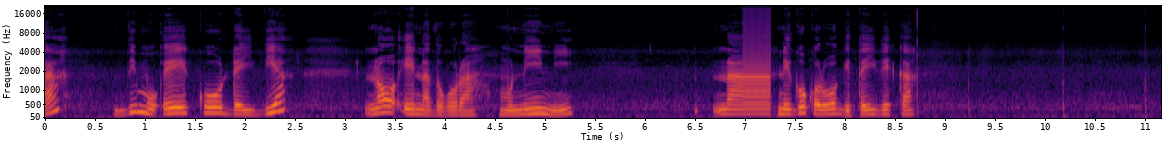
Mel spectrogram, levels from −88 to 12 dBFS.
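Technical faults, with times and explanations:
6.98–7.25 s, system hang loop: The speech abruptly gives way to a steady buzz at about 86 Hz, then resumes with about a third of a second of audio missing. A fragment only 11.6 ms long, consistent with a 512-sample buffer, repeats exactly 23 times. The system or driver stalled while the sound hardware kept replaying the same ring buffer. The loop is so short that the repeats fuse into a tone at the loop rate rather than a stutter.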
